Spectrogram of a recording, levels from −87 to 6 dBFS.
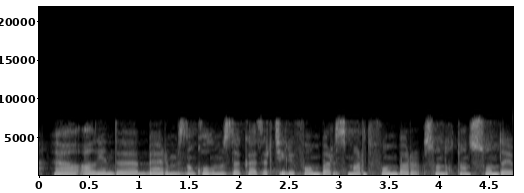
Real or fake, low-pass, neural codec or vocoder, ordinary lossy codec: real; 7.2 kHz; none; Opus, 32 kbps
